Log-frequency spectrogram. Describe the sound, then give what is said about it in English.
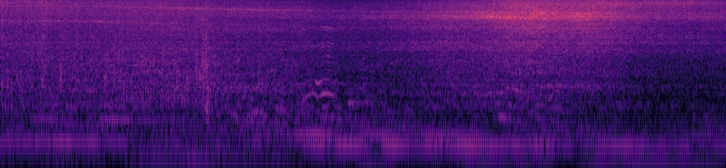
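Trains roll past with a loud, continuous rumble and rushing noise, steady droning engine tones running through it for several seconds, while a voice briefly murmurs underneath. “Noisy trains coming past us now.”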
